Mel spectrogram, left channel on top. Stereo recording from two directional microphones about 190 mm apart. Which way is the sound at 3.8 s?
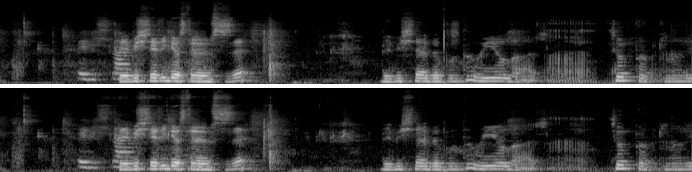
5° left (ahead or behind).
